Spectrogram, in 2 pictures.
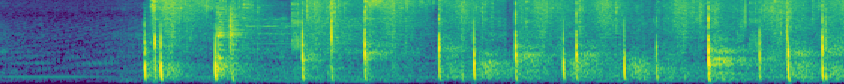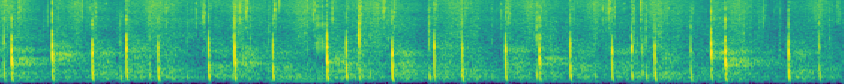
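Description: Hard shoes step steadily across a floor.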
